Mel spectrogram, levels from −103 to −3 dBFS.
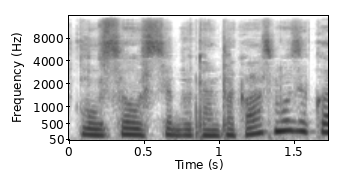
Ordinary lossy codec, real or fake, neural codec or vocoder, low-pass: AAC, 48 kbps; fake; codec, 44.1 kHz, 3.4 kbps, Pupu-Codec; 14.4 kHz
